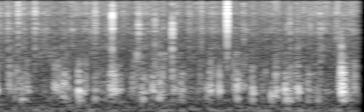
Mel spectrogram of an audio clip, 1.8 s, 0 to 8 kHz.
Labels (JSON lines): {"label": "biophony, sea urchins (Echinidae)", "recorder": "SoundTrap 600 or HydroMoth"}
